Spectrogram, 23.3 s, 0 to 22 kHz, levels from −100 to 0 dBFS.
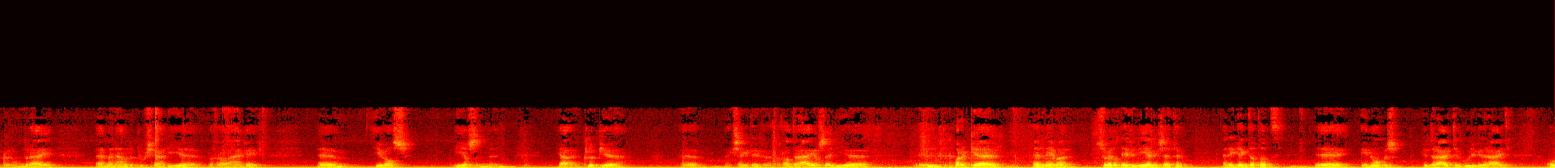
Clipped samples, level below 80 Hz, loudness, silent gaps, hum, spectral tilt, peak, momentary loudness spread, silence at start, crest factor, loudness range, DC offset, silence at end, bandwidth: under 0.1%; -32 dBFS; -30 LUFS; none; none; -8 dB/octave; -10 dBFS; 10 LU; 0 s; 18 dB; 5 LU; under 0.1%; 0 s; 8.2 kHz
